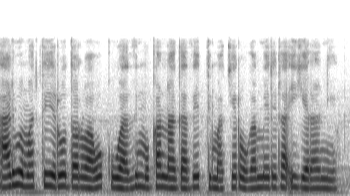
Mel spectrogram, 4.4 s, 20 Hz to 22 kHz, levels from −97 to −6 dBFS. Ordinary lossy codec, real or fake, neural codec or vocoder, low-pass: Opus, 32 kbps; real; none; 9.9 kHz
